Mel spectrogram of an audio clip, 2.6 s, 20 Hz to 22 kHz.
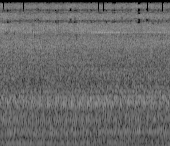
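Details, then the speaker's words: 2002 Mitsubishi Lancer with new coil packs, after about 5 minutes of running: steady, even idle, no stumble or rocking as before, shop fan humming behind; now smooth. "Okay, so this is probably after 5 minutes of just letting the engine run. Sounds a lot smoother now. It's not rocking back and forth as it was before."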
